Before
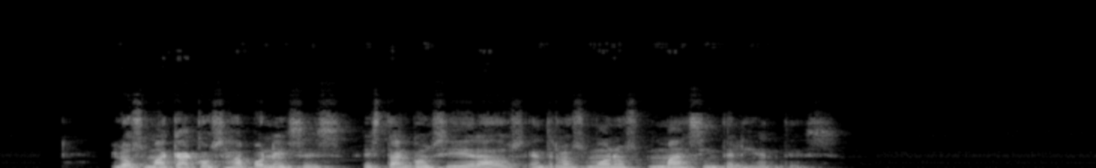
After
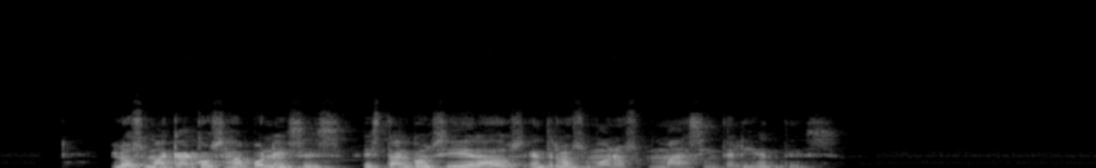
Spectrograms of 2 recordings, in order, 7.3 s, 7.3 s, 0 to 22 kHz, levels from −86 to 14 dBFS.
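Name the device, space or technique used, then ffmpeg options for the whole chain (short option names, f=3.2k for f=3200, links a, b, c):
DJ mixer with the lows and highs turned down: -filter_complex "[0:a]acrossover=split=210 3700:gain=0.158 1 0.158[a][b][c];[a][b][c]amix=inputs=3:normalize=0,alimiter=limit=-10dB:level=0:latency=1:release=44,asettb=1/sr,asplit=3[d][e][f];[d]atrim=end=3.924[g];[e]atrim=start=3.92:end=4.95,asetpts=PTS-STARTPTS,afade=t=in:d=0.004:c=qsin,afade=t=out:st=1.026:d=0.004:c=qsin,highpass=f=1.4k:p=1[h];[f]atrim=start=4.946[i];[g][h]acrossfade=d=0.004:c1=hsin:c2=qsin[j];[j][i]acrossfade=d=0.004:c1=qsin:c2=hsin,volume=1.5dB"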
